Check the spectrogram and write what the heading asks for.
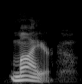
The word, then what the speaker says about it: Mayer: And in Germany, his name is spelled M A Y E R. Meyer.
